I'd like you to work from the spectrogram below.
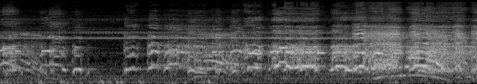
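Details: Kokok Balenggek roosters practising together in Ampang Kualo, Solok, West Sumatra, producing a steady wash of overlapping crows, and one clear low drawn-out arched crow near the end.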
